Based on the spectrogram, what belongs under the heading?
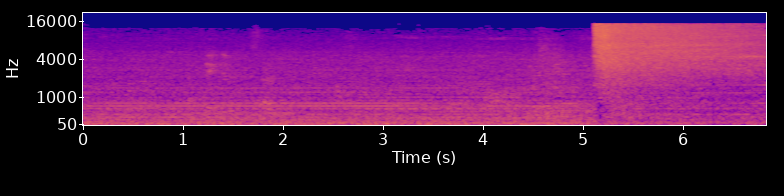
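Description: Sydney Trains double-deck electric train standing at the platform, its equipment humming steadily; about five seconds in, a sudden loud hiss of compressed air sounds, typical of the air brakes releasing before the train departs.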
